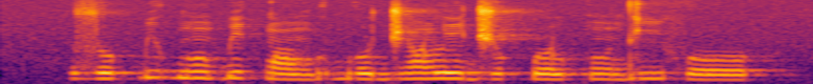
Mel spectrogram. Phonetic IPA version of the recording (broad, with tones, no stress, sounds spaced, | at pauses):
z o˧ k͡p i˦ ɡʷ ũ˦˨ ɓ e˦ k͡p ɔ̃˨ ɡʷ ə˧ b o˨ d͡ʒ ɔ̃˧ l e˦˨ d͡ʒ o˧ k͡p o˨ l k ũ˨ d iː˧ f oː˨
